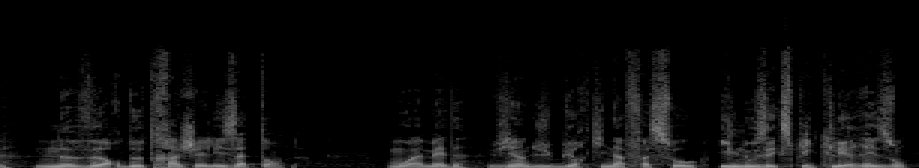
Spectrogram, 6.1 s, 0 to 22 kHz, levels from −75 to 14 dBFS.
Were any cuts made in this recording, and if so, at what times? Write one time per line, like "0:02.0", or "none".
0:04.7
